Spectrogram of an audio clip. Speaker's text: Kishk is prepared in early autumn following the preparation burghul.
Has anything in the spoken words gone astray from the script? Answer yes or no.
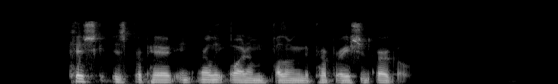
no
